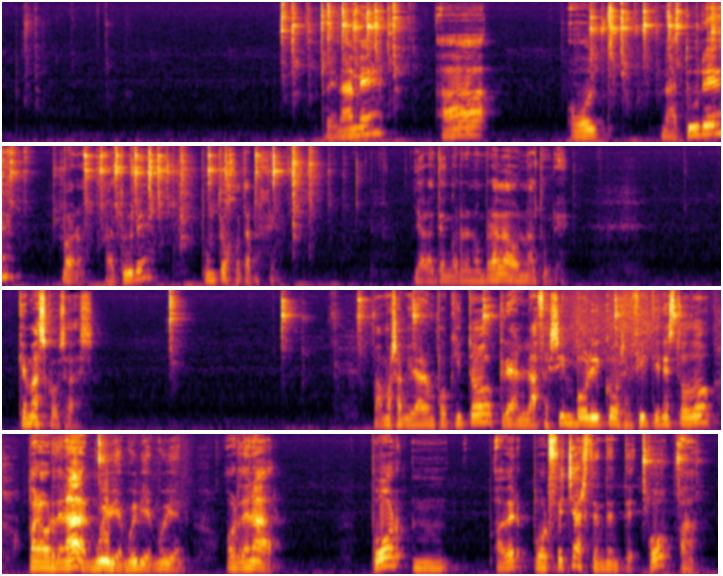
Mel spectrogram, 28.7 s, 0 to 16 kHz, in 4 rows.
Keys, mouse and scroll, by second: 2.9-4.2 typing, 5.6-10.4 typing, 17.1 super+l, 17.9-19.1 typing, 20.5-21.1 typing, 22.5 typing, 28.0 typing.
